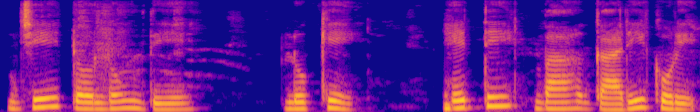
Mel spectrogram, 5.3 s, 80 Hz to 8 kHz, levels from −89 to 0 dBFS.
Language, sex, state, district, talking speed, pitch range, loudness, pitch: Bengali, female, West Bengal, Dakshin Dinajpur, 90 wpm, 175-220 Hz, -17 LUFS, 180 Hz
